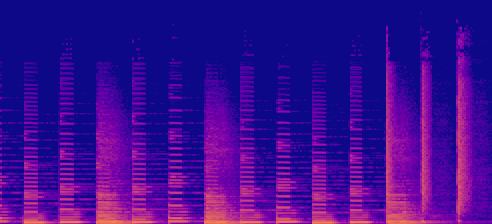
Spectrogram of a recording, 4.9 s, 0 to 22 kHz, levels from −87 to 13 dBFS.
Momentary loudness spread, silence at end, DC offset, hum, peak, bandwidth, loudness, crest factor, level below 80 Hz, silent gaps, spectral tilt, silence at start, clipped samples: 5 LU; 0.2 s; under 0.1%; none; -8 dBFS; 19 kHz; -24 LUFS; 16 dB; -42 dBFS; none; -4.5 dB/octave; 0 s; under 0.1%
